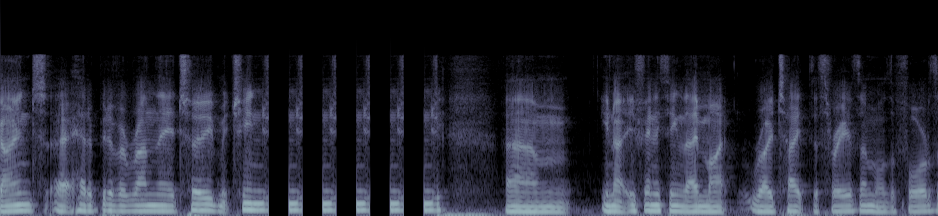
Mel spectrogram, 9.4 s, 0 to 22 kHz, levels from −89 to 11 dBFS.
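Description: From 2.68 to 4.37 s, a stutter with silent gaps: a 129 ms fragment repeats five times every 338 ms with 208 ms of digital silence, likely a stalled stream retrying.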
